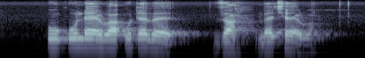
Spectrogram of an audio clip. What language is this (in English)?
Venda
